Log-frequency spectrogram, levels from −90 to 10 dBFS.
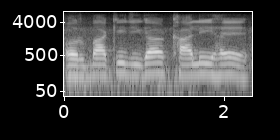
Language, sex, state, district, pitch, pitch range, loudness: Hindi, male, Uttar Pradesh, Lucknow, 140 Hz, 135-150 Hz, -14 LUFS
